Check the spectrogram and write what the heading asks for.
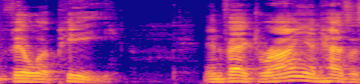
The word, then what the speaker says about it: Phillippe: We can eliminate the Philippi pronunciation.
